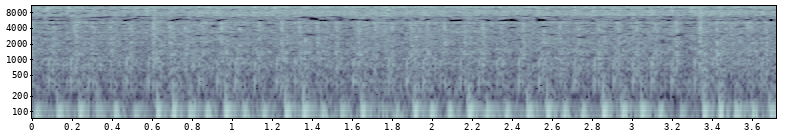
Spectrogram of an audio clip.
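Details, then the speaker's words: Yamaha Vixion New motorcycle that stalls, MIL lit after starting: uneven idle with lumpy pulses about once a second, beat wandering, near stalling; weak/failing battery is the stated cause. "terus juga motor langsamnya itu enggak enak stasionernya tuh tuh dulur-dulur dulur-dulur kayak gitu ya"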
